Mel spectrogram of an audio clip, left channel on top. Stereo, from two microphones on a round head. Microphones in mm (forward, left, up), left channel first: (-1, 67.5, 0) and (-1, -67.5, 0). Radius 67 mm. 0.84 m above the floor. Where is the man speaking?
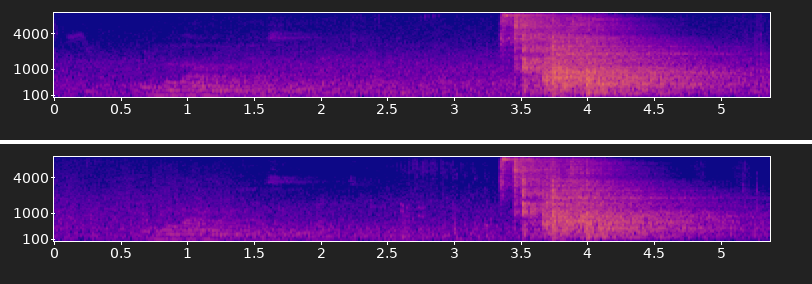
50° right (ahead or behind), 3 m; by 2.7 s 25° right (ahead or behind), 2 m.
